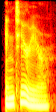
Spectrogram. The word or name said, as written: interior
